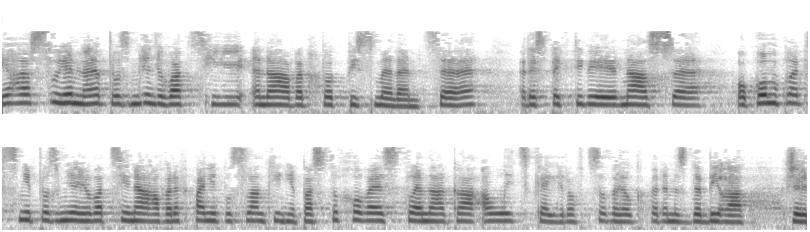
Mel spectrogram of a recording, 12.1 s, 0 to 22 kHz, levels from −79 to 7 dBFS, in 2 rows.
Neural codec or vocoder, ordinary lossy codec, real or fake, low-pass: codec, 16 kHz in and 24 kHz out, 0.6 kbps, FocalCodec, streaming, 4096 codes; MP3, 32 kbps; fake; 10.8 kHz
